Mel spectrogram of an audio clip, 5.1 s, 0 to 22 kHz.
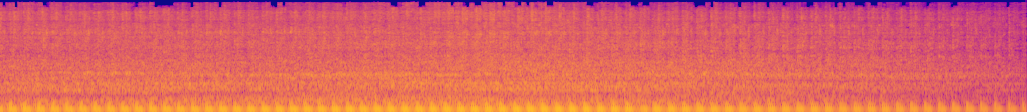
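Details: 36-year-old Toro Wheel Horse 416-8 garden tractor after fixing a leaking fuel line: even, steady low thump about three and a half beats a second, no misses or knocks; sounds pretty good, normal running.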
